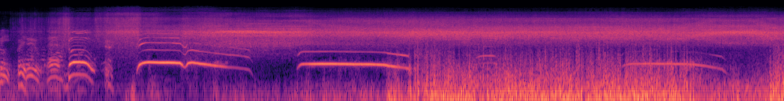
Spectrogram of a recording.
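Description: A young man whoops and yells with excitement up close.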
